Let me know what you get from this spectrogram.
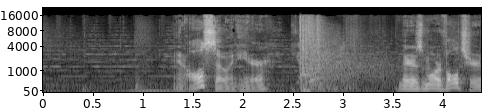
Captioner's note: crack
